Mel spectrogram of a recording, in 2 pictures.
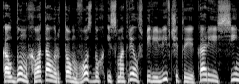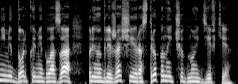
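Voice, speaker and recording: Narrator: woman, lowish voice, dry close sound, steady storybook reading. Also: unhurried, hardly any pauses, no room sound. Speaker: audiobook narrator. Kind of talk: scripted fantasy narration.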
